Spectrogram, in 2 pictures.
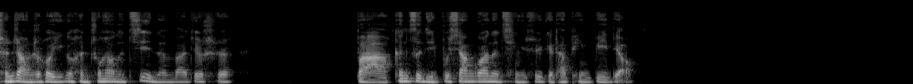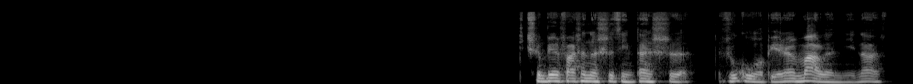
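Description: No technical faults are audible anywhere in the speech recording.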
